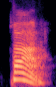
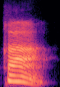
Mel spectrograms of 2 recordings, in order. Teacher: K, más velar, un poco friccionado.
